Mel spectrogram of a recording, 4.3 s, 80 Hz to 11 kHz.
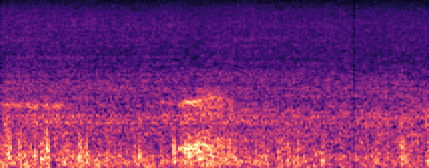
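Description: Cockpit noise of a Piper J-3 Cub in flight: its 65-horsepower Continental A-65 four-cylinder engine and propeller running steadily under the rush of wind past the cabin, with carburetor heat just applied for the approach.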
